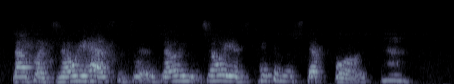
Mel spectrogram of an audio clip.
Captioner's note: laughs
